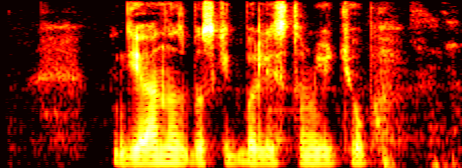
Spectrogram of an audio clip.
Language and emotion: Russian, neutral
